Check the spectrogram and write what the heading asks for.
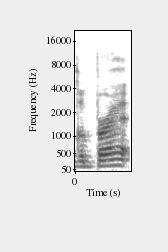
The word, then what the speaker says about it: labret: my lip piercing now different people pronounce the piercing differently I some people pronounce them labret other people pronounce on the beret I pronounced labret just simply because that was the first term that hurted by several years ago so and I've been saying labret for years so I'm going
